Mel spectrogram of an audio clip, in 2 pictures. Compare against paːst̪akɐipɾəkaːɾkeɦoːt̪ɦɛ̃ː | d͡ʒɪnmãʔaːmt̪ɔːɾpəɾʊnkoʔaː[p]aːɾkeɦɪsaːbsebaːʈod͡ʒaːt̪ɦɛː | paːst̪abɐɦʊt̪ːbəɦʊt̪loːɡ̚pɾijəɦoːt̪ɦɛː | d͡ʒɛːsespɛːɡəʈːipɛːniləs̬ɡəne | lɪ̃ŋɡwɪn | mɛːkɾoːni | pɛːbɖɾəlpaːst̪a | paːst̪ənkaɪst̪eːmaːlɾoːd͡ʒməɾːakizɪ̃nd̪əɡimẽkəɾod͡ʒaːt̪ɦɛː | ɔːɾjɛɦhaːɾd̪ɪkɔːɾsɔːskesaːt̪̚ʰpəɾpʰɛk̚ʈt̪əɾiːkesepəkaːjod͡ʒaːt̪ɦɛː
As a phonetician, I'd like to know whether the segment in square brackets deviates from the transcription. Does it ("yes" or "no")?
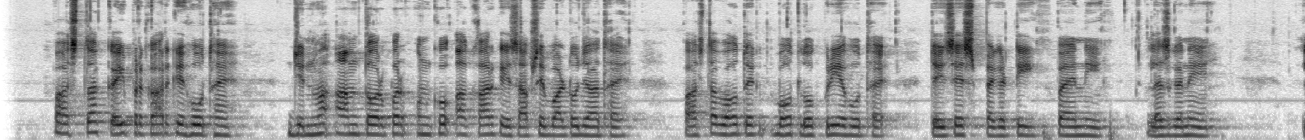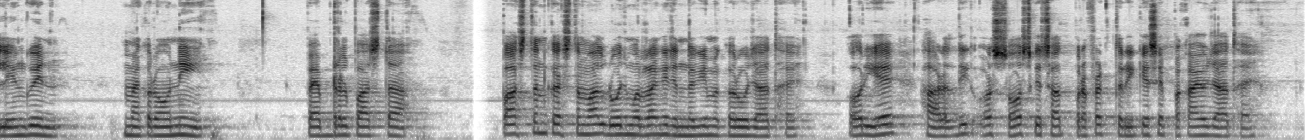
yes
